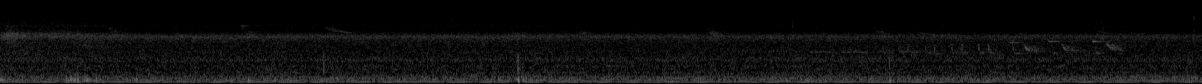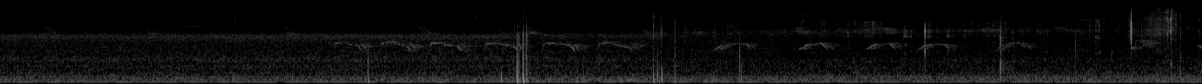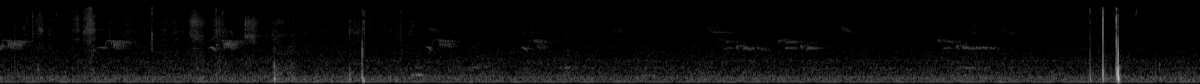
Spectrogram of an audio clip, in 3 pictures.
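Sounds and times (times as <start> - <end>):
steady low hum: 0.0 - 36.0
small bird chirping: 14.8 - 26.7, 28.1 - 32.6, 33.4 - 34.2.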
